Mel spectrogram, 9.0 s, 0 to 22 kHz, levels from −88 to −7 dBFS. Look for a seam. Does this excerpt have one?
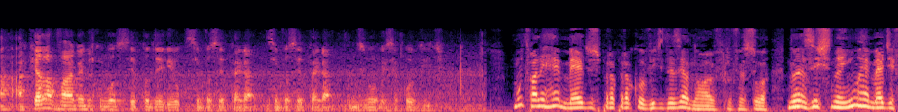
yes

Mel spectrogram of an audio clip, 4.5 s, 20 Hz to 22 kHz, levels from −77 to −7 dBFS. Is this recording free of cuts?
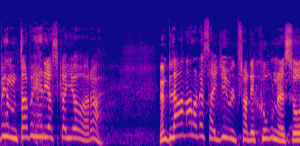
no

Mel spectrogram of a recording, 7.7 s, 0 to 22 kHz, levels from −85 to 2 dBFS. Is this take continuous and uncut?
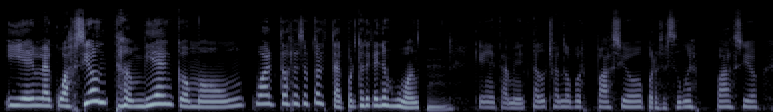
no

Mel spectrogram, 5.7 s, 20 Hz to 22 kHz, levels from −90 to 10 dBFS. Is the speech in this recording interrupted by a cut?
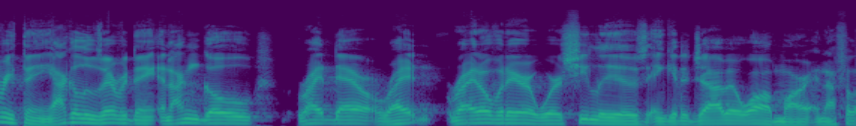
no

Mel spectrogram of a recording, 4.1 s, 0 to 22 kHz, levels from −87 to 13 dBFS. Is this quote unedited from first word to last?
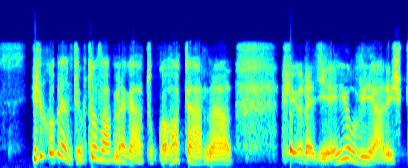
yes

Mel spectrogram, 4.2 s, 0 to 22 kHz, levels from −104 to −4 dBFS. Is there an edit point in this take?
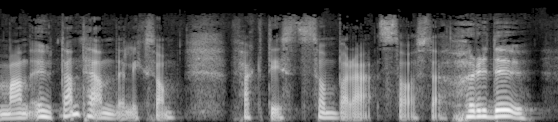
no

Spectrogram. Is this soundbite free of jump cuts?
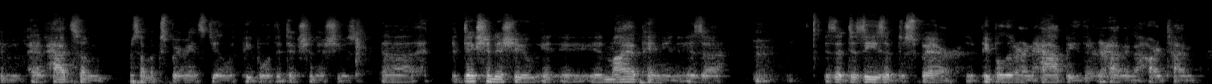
no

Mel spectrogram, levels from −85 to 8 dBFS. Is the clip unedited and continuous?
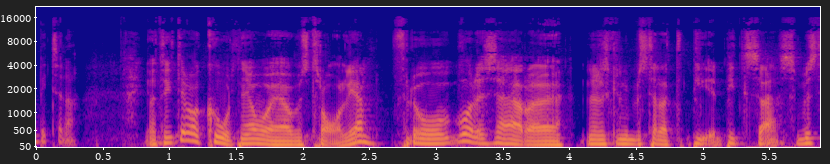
no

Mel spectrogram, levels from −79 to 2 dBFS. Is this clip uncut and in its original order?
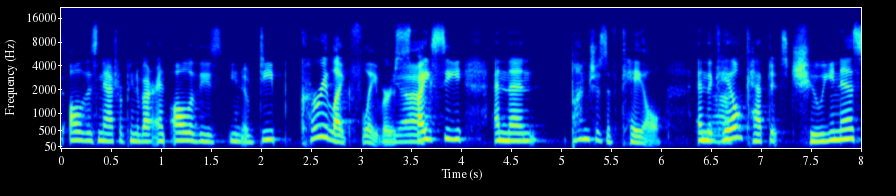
no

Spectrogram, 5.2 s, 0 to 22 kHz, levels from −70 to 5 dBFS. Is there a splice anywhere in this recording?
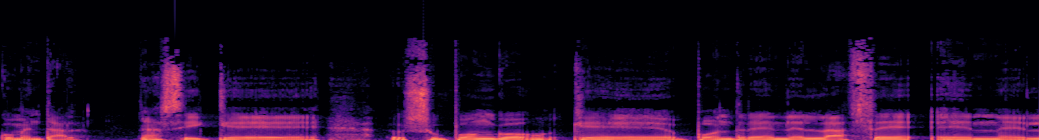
no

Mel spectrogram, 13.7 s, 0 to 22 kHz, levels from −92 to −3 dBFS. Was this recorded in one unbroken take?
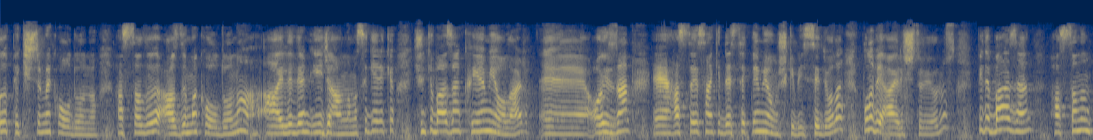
yes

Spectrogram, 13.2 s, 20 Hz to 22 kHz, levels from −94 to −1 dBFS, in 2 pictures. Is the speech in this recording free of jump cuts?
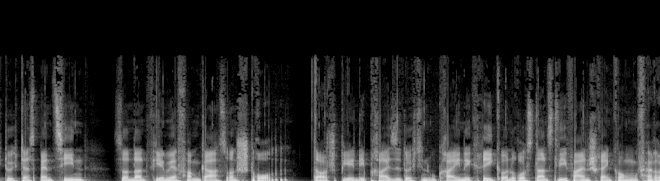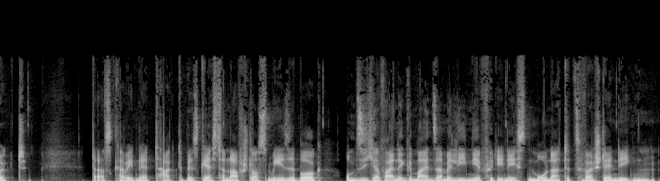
yes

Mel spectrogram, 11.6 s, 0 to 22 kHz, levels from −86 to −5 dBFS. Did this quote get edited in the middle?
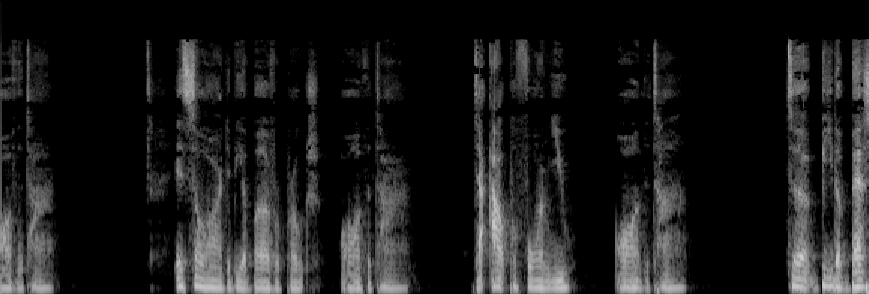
no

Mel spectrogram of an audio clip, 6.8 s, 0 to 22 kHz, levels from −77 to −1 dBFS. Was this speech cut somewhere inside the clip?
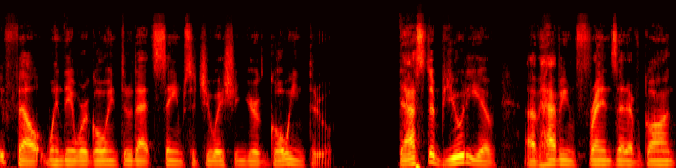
no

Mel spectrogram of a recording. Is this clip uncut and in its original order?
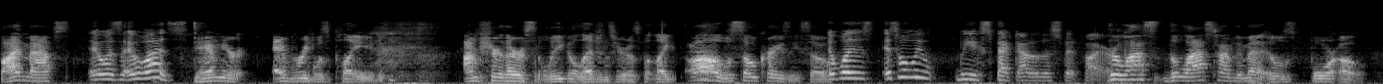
no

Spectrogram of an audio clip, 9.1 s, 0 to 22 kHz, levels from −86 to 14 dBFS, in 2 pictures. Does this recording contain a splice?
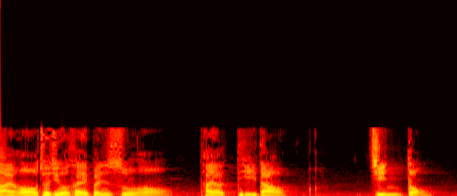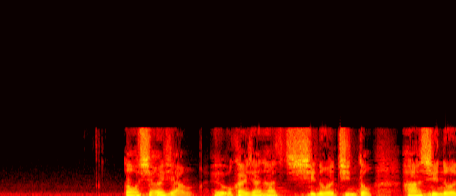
no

